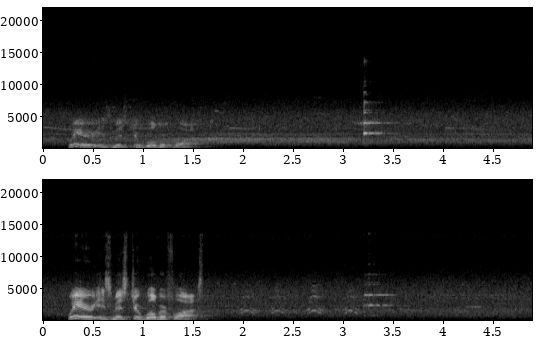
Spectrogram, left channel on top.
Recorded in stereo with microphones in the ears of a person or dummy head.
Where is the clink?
70° left (ahead or behind), 2.5 m.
